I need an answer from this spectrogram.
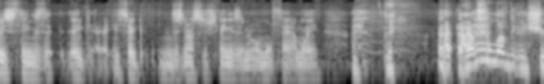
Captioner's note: laughs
